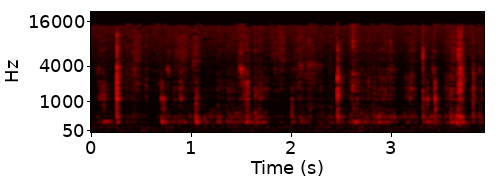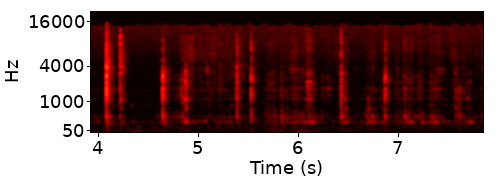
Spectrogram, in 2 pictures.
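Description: Long acrylic nails tap and scratch across the engraved, flat plywood back panel of a hollow UGEARS plywood puzzle safe box. Quiet, dry, short taps with bright clicky edges stand out over soft, continuous scratching, with almost no low-end body and very little ring after each hit.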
